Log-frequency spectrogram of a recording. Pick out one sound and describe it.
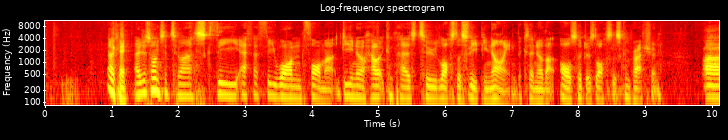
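A man speaks to an audience through a microphone in a large echoing hall.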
